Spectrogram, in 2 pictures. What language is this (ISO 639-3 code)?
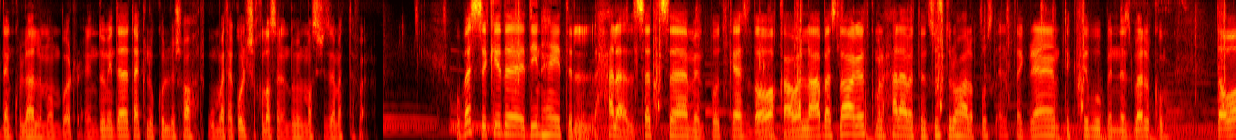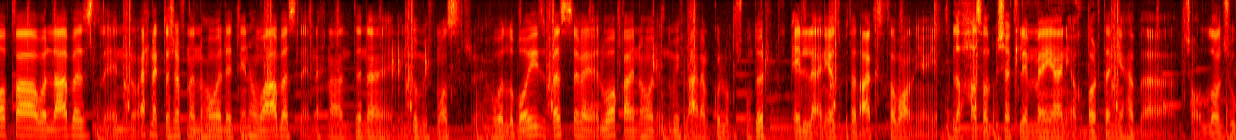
ara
